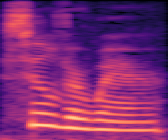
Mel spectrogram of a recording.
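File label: "silverware", English word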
